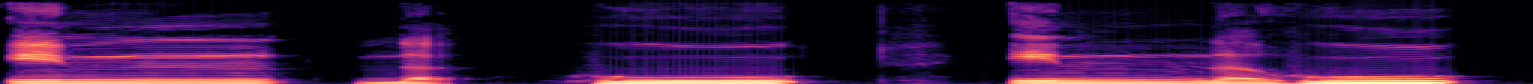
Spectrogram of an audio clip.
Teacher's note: On the noon, shadda, there is 2 beats of ghunna. So 2 beats of ghunna and 2 beats on the ha with a inverted dhamma.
